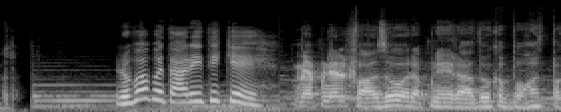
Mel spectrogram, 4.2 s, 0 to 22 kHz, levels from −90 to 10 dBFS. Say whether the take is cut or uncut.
cut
